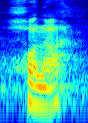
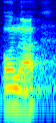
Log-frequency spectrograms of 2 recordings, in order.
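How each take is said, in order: First: It starts with an audible h sound. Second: It starts directly with the vowel, no h. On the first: The speaker calls it wrong. "we don't say hola" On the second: The speaker calls it right. "we don't hear that H, it's just hola, as if it's silent"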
